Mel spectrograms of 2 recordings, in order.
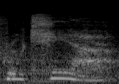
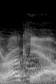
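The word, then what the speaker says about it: Roccia: Ah, Roia, you found me. Oh, that's how I pronounce her name. I was just saying Rokia or Roshia.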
